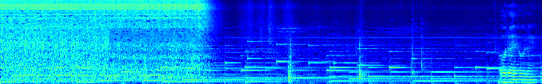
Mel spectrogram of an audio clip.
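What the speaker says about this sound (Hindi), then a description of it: "सो फ्रेंड्स, मैं थोड़ा थोड़ा करके ग्राइंड करता हूँ।" A kitchen grinder processes ingredients for pitha with a loud, dense whirring buzz for about four seconds, then cuts off. Quieter clinks and handling noises follow, and a voice speaks near the end.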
